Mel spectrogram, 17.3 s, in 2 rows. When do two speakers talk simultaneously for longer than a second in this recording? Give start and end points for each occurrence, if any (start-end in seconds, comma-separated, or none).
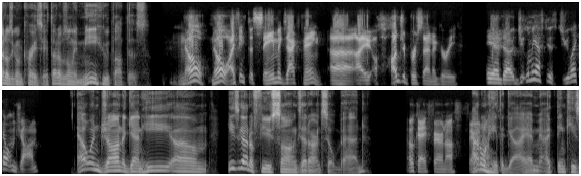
none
